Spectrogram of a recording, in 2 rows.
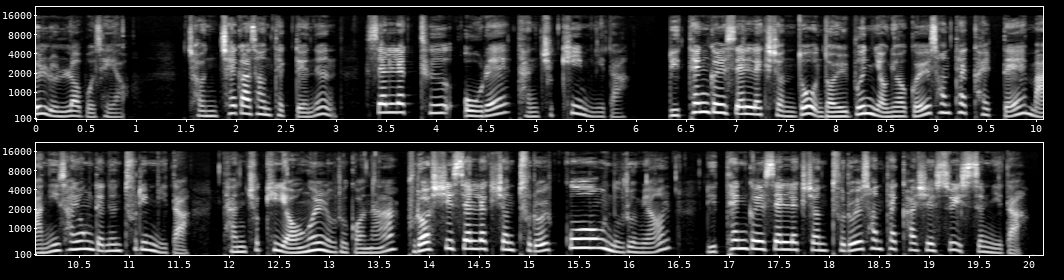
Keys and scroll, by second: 1.9 super+a.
